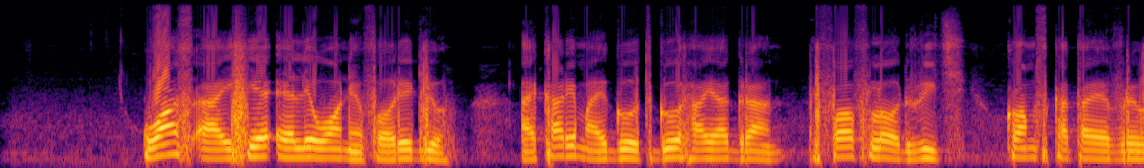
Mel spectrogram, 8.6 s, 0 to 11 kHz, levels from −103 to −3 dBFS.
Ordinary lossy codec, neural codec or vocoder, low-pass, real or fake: none; none; 9.9 kHz; real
